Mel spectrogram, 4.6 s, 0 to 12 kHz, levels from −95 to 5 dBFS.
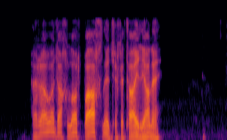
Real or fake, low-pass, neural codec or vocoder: fake; 7.2 kHz; codec, 16 kHz, 16 kbps, FunCodec, trained on LibriTTS, 50 frames a second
